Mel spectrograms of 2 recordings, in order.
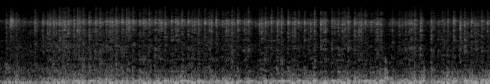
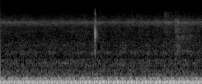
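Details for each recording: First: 1998 Ford F-150, 5.4L Triton V8, rough idle when stopped but runs fine on throttle, sometimes stalls: uneven lumpy idle that sounds almost like a misfire but isn't, with the exhaust shaking; caused by a vacuum leak. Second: 1998 Ford F-150, 5.4L Triton V8, after fixing the vacuum leak that caused rough idle and stalling: steady, even low idle rumble with no misses or hunting.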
